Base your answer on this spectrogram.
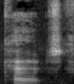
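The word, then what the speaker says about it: Kocs: Yeah, I looked it up and it actually comes from a little town in Hungary that was named Coach, actually spelled something like K-O-C-S-I, but they pronounced it Coach.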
